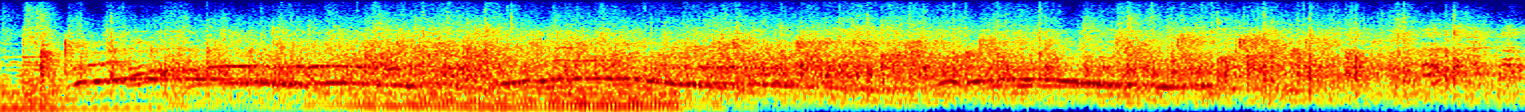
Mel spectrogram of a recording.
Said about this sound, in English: Please, I've had my fill of the applauding. Thank you. Thank you very much.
